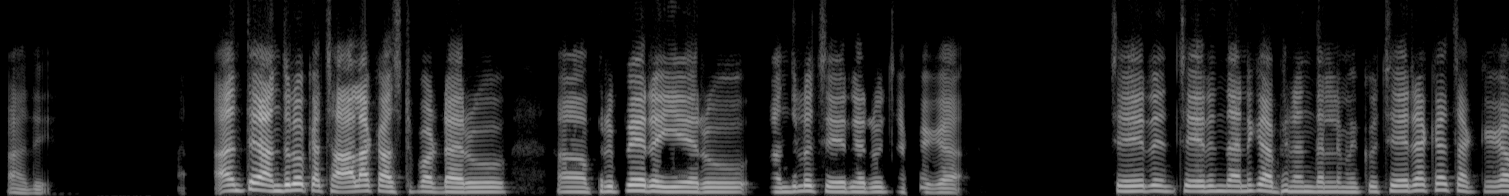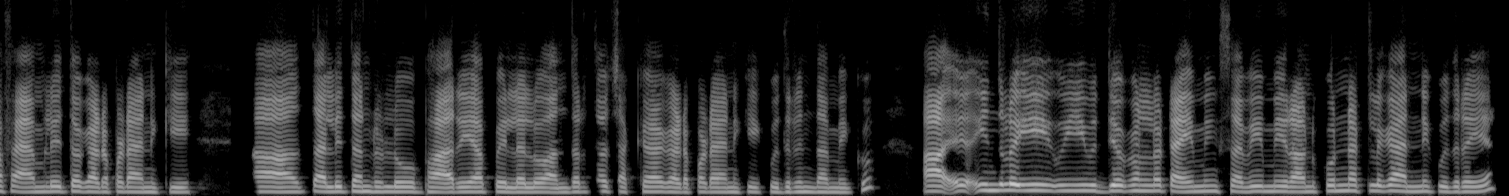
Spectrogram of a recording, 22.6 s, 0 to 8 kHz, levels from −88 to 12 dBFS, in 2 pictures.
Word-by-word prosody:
అది. 140 -1 -10 1.3
అ - - -1
అంతే. 235 +4 +1
అందులో 235 +3 +5
క - - +4
చాలా 195 +3 +7
కష్టపడ్డారు. 190 -2 +2 0.6
ఆహ్, 190 -1 0
ప్రిపేరయ్యారు. 195 -3 +3 0.4
అందులో 200 +4 -1
చేరారు 190 -1 0
చక్కగా. 170 -2 -5 1.2
చేరిన్ 215 0 0
చేరినదానికి 215 +1 0
అభినందనలు 200 -2 -3
మీకు. 185 +2 -7
చేరాక 225 +2 +1 0.2
చక్కగా 205 0 -2
ఫ్యామిలీతో 195 +2 0
గడపడానికి, 185 -1 -2 0.6
ఆహ్, 190 -1 +3
తల్లిదండ్రులు, 195 -1 0 0.2
భార్యా 185 +1 +3
పిల్లలు 180 -1 0
అందరితో 190 +4 -6
చక్కగా 195 +1 -2
గడపడానికి 185 +1 -3
కుదిరిందా 190 0 -4
మీకు? 175 - -9 0.5
ఆహ్, 215 -1 +6
ఇ - - +2 0.2
ఇందులో 245 +1 +5
ఈ - - +4 0.3
ఈ - - -1
ఉద్యోగంలో 230 +2 0
టైమింగ్స్ 205 +2 -1
అవి 200 +2 -1
మీరు 205 -2 +1
అనుకున్నట్లుగా 225 +3 -2
అన్నీ 205 +1 -4
కుదిరయాా? 200 +3 -2
195 Hz, 110 wpm, -23 LUFS, 185-215 Hz, 1.3 s, చాలా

